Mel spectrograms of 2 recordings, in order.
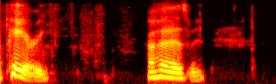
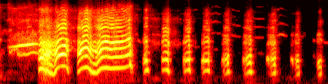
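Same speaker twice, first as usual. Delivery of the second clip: shrieking laugh; 12 semitones higher than usual. Real, not acted. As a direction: throw back a shrieking laugh. Laughs at worst husband vote.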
